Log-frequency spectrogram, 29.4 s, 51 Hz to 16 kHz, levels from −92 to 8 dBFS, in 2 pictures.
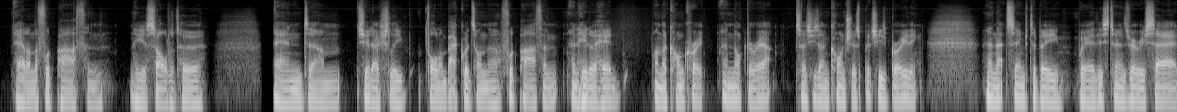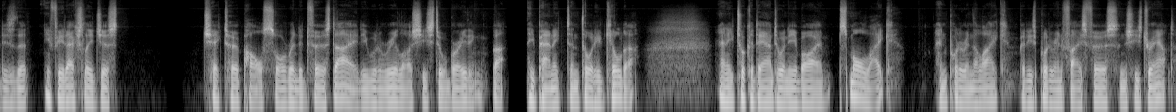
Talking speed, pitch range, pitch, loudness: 200 wpm, 85-100 Hz, 90 Hz, -20 LUFS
